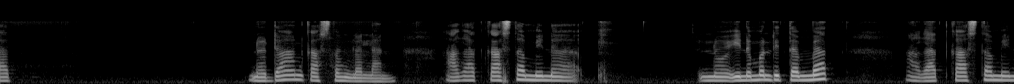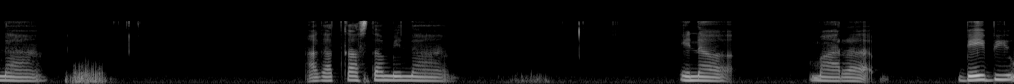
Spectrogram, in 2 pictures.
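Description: Nothing in this speech recording stood out as a technical problem on listening.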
